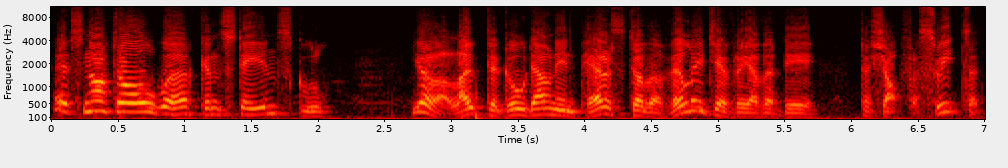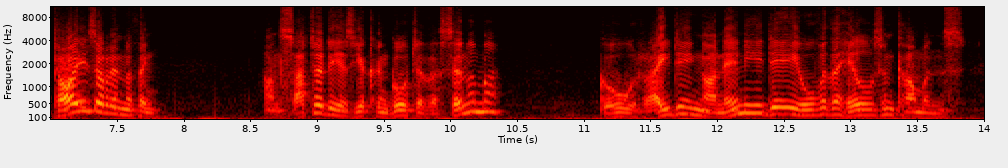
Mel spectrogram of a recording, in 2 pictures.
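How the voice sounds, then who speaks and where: An actor playing a kindly Scottish music master in a radio play, with a gentle, coaxing and encouraging manner. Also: male voice, a little high. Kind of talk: full-cast radio play acting.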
